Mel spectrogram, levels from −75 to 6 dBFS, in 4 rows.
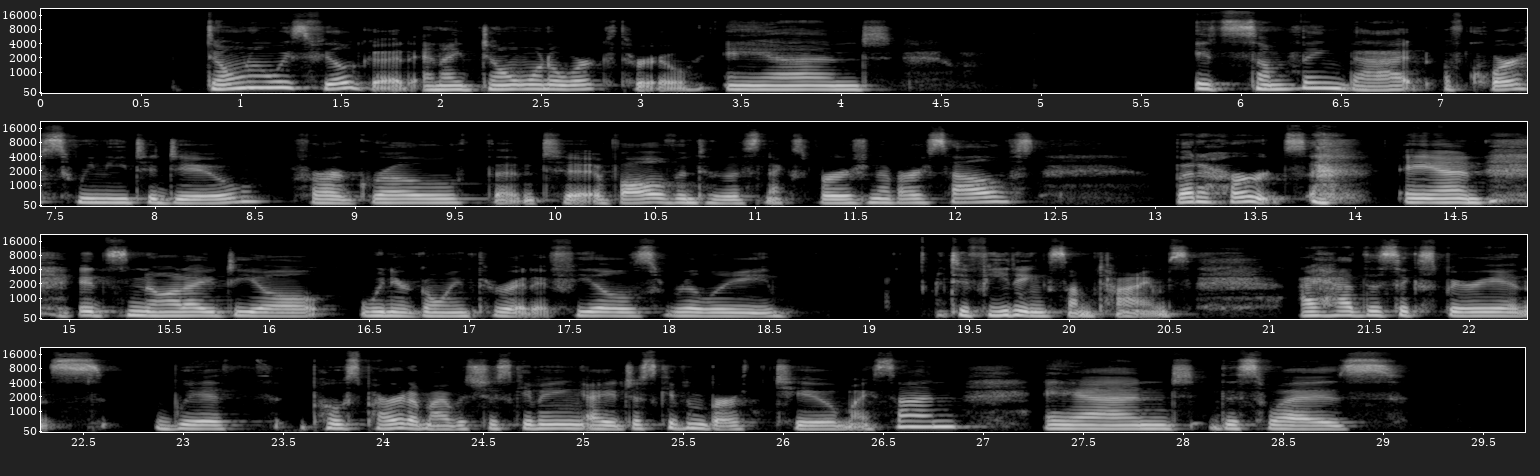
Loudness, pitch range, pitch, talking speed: -19 LUFS, 175-200 Hz, 185 Hz, 145 wpm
